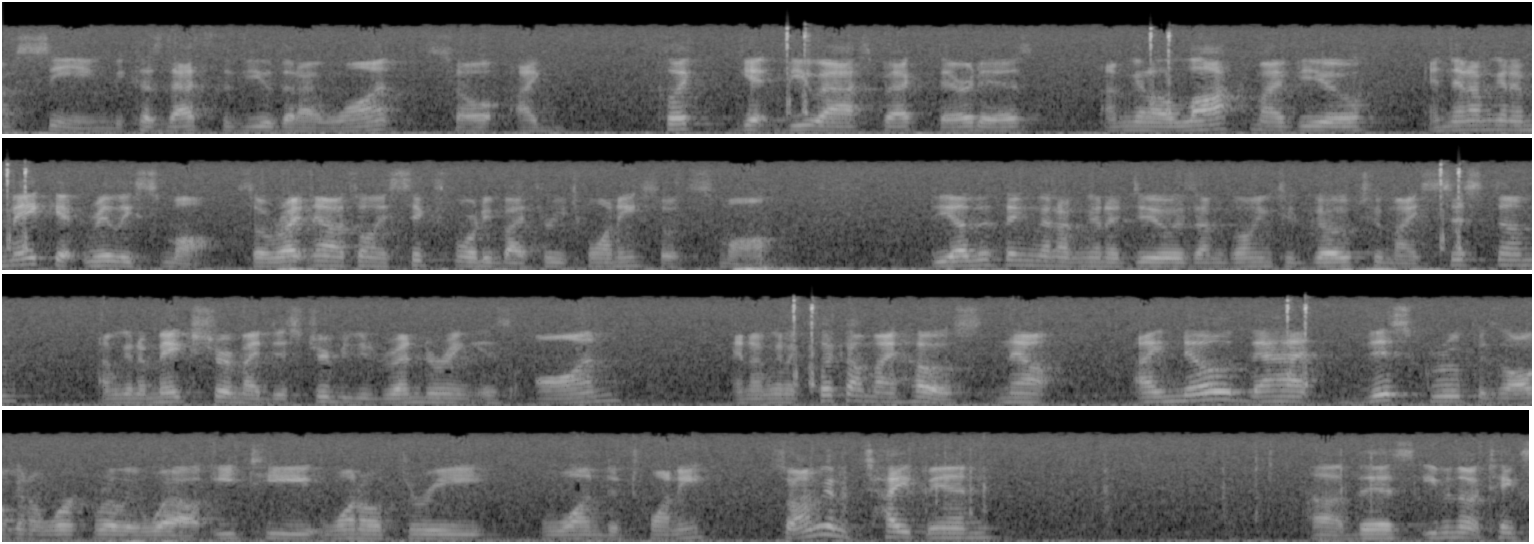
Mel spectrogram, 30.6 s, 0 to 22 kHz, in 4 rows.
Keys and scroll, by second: 27.2 shift+e, 27.8 t, 29.7-30.5 typing.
